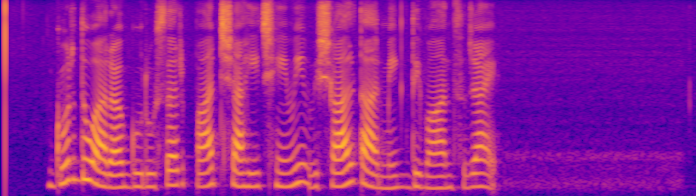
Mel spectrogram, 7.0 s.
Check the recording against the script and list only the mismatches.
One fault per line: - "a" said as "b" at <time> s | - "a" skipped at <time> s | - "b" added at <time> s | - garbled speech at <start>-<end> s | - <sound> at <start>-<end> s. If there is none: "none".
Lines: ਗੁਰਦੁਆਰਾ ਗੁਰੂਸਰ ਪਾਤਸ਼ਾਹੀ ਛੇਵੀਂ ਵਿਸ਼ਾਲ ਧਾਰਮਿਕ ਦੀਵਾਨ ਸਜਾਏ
none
